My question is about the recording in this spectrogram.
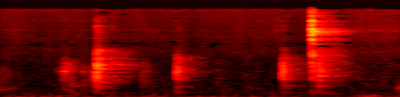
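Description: Several faint, irregular clicks of a spatula knocking against a small glass bowl while stirring a thick cream.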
